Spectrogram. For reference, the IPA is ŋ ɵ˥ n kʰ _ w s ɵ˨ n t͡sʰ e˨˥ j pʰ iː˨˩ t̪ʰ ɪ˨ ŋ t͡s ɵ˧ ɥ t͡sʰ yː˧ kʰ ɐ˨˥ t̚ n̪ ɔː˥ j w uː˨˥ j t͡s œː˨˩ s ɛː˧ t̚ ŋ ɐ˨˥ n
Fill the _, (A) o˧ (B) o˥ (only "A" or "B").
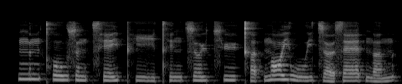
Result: A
